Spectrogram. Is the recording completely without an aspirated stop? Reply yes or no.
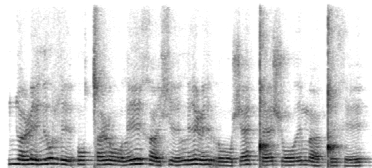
yes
